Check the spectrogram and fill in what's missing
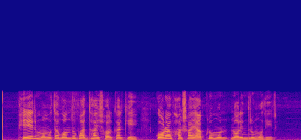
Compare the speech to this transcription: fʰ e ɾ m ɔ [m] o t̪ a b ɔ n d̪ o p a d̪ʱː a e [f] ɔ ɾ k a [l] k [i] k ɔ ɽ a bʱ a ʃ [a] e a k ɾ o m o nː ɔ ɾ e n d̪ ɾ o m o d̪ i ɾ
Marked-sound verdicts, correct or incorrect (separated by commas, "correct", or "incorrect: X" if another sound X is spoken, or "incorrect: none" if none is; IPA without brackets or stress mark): correct, incorrect: ʃ, incorrect: ɾ, incorrect: e, correct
